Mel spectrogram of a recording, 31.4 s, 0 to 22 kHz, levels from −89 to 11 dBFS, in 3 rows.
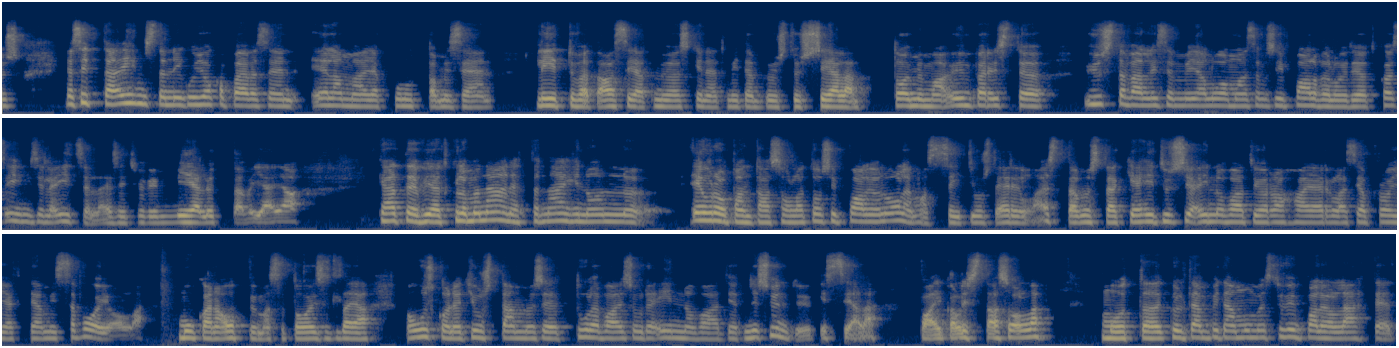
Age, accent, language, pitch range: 30-49, native, Finnish, 195-225 Hz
